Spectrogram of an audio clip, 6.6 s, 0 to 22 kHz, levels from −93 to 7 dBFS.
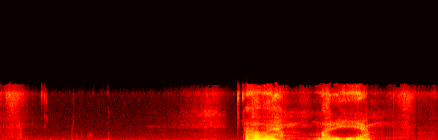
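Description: No technical faults are audible.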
